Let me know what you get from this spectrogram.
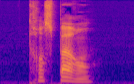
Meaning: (adjective) 1. transparent; see-through 2. translucid; allowing light to pass through 3. clear 4. transparent, easy to understand, unambiguous 5. unnoticed; invisible
- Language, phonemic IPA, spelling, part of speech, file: French, /tʁɑ̃s.pa.ʁɑ̃/, transparent, adjective / noun, Fr-transparent.ogg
